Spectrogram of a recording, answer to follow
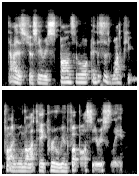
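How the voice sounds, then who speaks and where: With an American accent, a man speaks in a fairly high, somewhat breathy voice. His pace is moderate and his pitch variation ordinary. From US, New Jersey. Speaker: football fan guest. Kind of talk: casual chat.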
